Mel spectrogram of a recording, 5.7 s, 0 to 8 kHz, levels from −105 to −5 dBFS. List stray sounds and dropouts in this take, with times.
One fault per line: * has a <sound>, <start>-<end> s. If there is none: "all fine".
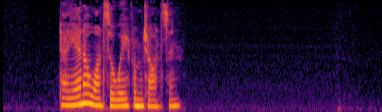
all fine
